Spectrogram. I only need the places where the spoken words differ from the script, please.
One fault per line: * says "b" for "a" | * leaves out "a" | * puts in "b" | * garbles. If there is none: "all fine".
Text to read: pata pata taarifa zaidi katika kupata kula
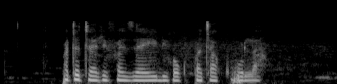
* leaves out "pata"
* says "kwa" for "katika"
